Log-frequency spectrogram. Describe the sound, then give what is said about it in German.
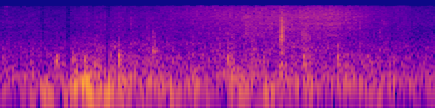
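Steady roar of wind buffeting the microphone over rushing water, as a racing yacht sails fully in the wind, cutting quickly through choppy sea with continuous splashing and hull noise, loud, no talking. “Wir sind voll im Wind.”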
